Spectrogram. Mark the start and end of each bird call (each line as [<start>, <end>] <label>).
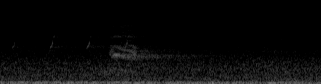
[0.00, 1.04] Northern Cardinal (Cardinalis cardinalis)
[1.04, 1.64] American Crow (Corvus brachyrhynchos)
